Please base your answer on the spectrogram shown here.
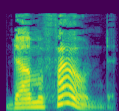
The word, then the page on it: dumfound: British English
